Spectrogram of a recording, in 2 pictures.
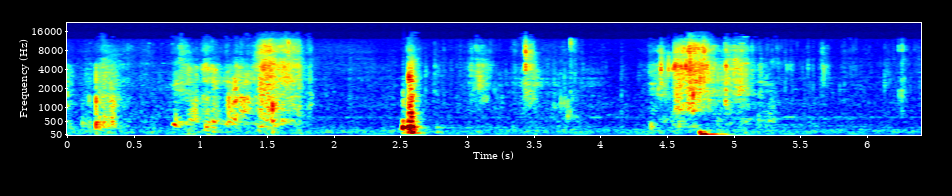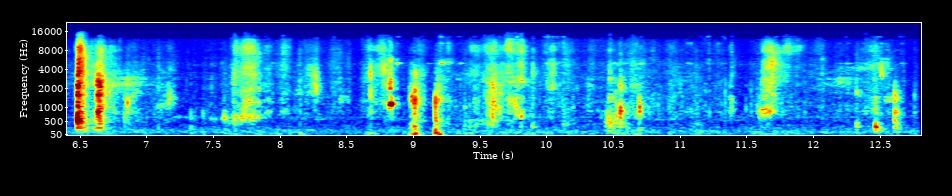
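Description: Fabric tote bag and a plastic bag of coins rustling as they are handled, with several sharp knocks and a dull thump as a banknote bundle and a coin bag are set down on a wooden table. The coins clink in their plastic bag.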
